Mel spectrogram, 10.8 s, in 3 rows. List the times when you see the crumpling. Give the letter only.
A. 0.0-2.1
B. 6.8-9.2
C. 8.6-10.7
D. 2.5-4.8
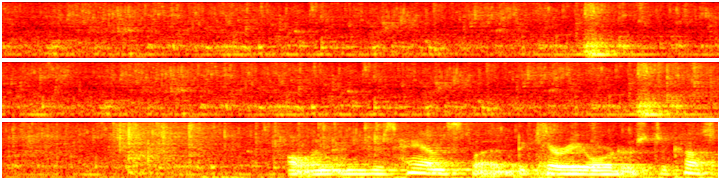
B.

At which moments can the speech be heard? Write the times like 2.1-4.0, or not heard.
8.6-10.7.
